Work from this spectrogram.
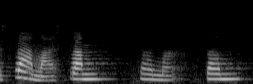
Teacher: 后加字嘛的话，就是说，它带有这个双唇鼻音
